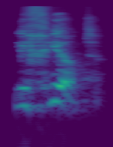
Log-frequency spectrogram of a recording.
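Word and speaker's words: לחיות: Cha, lichiot, like chayim, like lechaim.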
